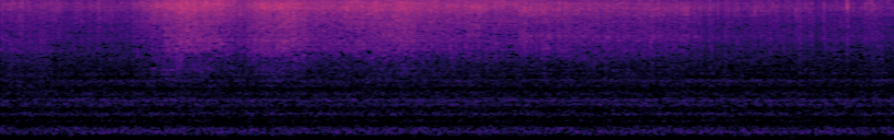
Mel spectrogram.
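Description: Cucumber and tofu stir-fry sizzling steadily in a wok, a little louder for a few seconds near the start while it is turned with a spatula.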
